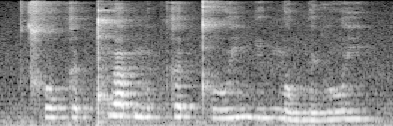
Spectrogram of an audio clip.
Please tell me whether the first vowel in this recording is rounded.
yes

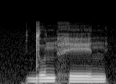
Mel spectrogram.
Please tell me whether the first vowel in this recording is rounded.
yes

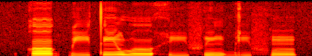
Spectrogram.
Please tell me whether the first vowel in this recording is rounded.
yes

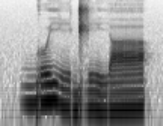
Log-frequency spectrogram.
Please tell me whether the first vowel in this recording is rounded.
yes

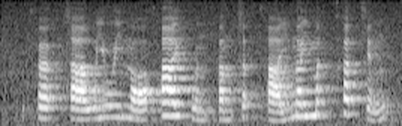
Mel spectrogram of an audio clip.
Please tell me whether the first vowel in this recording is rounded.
yes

